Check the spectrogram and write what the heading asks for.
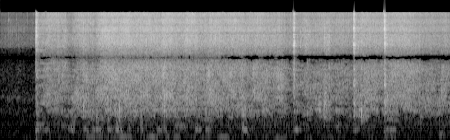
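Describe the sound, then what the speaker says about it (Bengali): A ginger, garlic, onion and chili paste fries in a pan for a chicken curry. A loud steady sizzle starts abruptly and holds throughout, with a few sharp clicks from stirring. "একটু মশলাটা একটুখানি ভাজা হতে থাকুক"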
